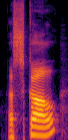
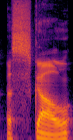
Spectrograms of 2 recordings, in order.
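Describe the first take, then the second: First: It is said in an imitated, put-on voice. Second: It is said in a plain, natural voice.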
